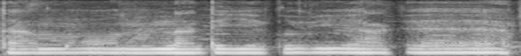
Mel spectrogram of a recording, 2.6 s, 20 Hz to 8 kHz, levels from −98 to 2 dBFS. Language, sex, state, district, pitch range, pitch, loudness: Chakma, male, Tripura, Unakoti, 145-150 Hz, 150 Hz, -16 LUFS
